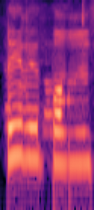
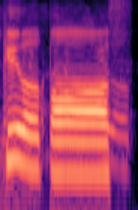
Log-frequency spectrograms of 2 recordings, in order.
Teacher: র সাকিনের পূর্বে জের এবং পরে হুরফের মুস্তালিয়া 7টি অক্ষরের মধ্যে থেকে ত এসছে, তাই একে কি করে পড়বো? পুর করে পড়বো।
